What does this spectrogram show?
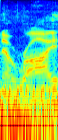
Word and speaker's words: Arai: Right now, I am currently riding with an Arai helmet. I'm pretty sure I'm pronouncing that right. A R A I A AI. It is honestly a fantastic helmet.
